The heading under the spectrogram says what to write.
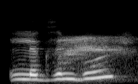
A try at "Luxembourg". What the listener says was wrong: Yeah, it's not le, it's Luxembourg. Okay, French में Luxembourg.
